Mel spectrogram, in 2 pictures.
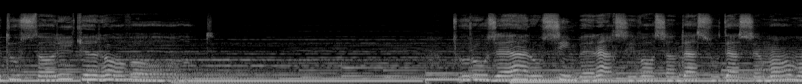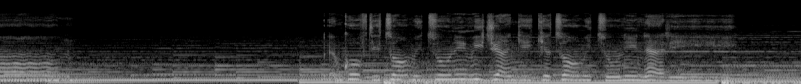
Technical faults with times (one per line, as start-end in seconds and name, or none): none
